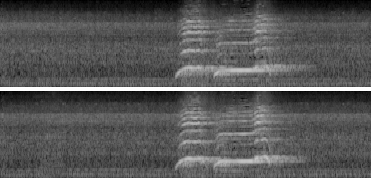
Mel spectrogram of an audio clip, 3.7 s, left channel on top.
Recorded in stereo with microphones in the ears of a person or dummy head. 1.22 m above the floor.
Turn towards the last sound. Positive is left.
turn(degrees=-20)  # may be behind; listen again after turning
